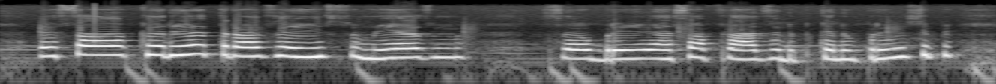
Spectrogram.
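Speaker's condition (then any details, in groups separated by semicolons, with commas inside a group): Cerebral palsy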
